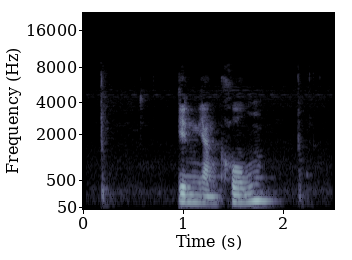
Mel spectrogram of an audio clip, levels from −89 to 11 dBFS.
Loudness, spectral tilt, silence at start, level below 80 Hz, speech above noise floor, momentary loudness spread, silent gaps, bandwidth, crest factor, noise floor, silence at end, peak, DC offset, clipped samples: -30 LUFS; -7.5 dB/octave; 0.2 s; -70 dBFS; 37 dB; 20 LU; none; 7.4 kHz; 22 dB; -66 dBFS; 0.3 s; -10 dBFS; under 0.1%; under 0.1%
